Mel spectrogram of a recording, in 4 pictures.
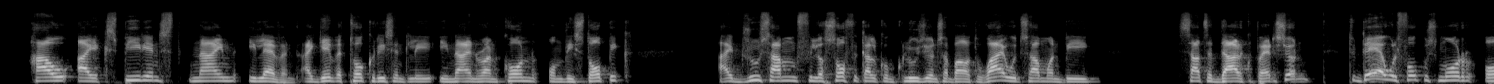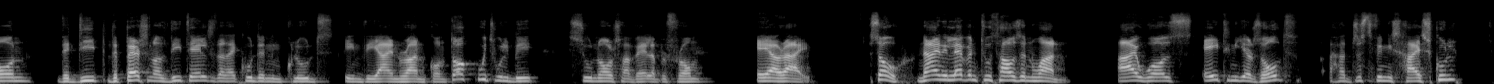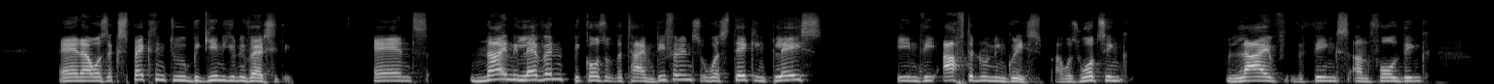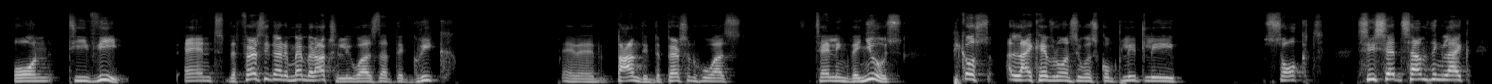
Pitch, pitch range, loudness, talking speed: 160 Hz, 140-185 Hz, -22 LUFS, 135 wpm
